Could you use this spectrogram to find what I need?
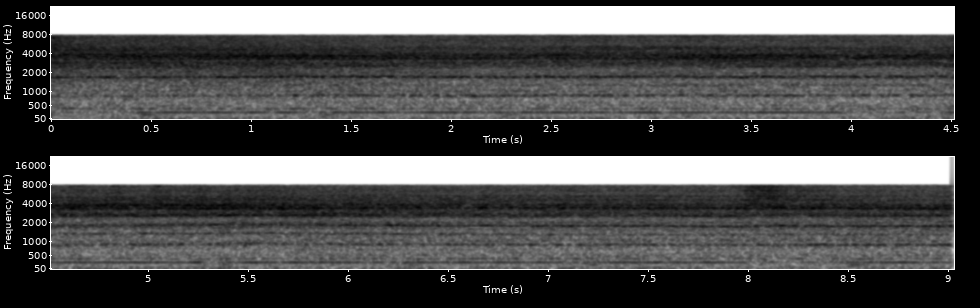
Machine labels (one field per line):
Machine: slide rail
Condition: normal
